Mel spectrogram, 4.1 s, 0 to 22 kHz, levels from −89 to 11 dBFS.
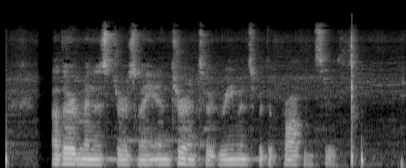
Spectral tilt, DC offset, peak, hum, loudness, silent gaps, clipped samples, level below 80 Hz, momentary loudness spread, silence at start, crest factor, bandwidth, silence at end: -5 dB/octave; under 0.1%; -2 dBFS; none; -21 LUFS; none; under 0.1%; -52 dBFS; 11 LU; 0.05 s; 20 dB; 12.5 kHz; 0 s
